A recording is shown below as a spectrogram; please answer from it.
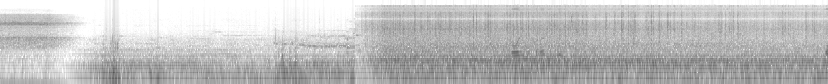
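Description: Dashcam recording of a car being driven: a single thump about two seconds in, then, from about seven seconds in, a steady rush of tyre and road noise on a wet road heard from inside the car.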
